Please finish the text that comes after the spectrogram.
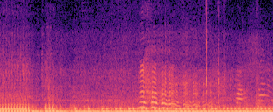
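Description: An ATV bike engine started and idling in gear, a close, steady low rumble with a brief clatter, while someone talks over it.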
